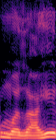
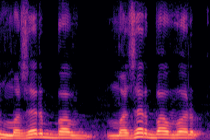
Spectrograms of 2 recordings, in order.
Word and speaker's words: مظہر: گرامی بنا بر مشہور مظاہر ہے، مگر محقق علماء تراجم کی تحقیق یہ کہ اس اسم کا صحیح تلفظ مظہر بر وزن محمد و مظفر ہے۔ ملاحظہ ہو ذخیرۃ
